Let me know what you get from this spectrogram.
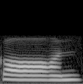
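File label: "gon3", Jyutping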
